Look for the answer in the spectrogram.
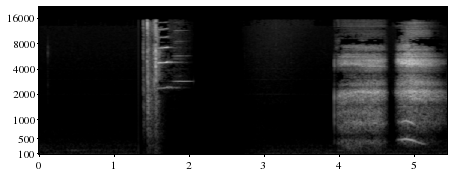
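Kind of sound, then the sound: household object, door being opened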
